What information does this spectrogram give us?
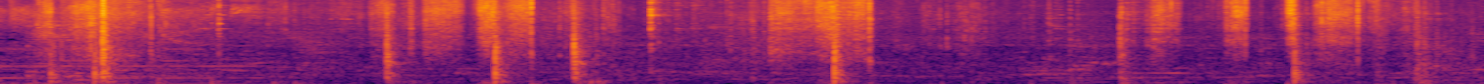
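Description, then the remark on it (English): A hand-crank apple peeler, an apple master, spins an apple on a central spike while a blade follows its surface, peeling the skin in one long strip: irregular sharp clicks and knocks over a low, steady mechanical rumble, with no voices. “It's a hand crank gadget that spins an apple on a central spike while a blade follows the surface of the apple, peeling the skin in one long strip.”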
